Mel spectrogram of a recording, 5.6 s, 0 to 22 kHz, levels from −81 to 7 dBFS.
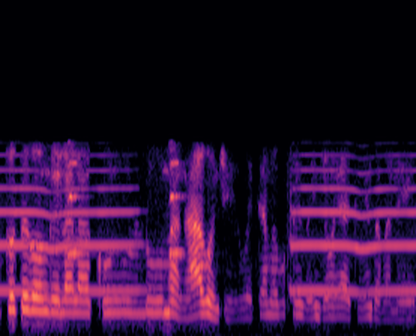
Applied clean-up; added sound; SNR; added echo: none; Bowed string instrument + Trumpet; 5 dB; none.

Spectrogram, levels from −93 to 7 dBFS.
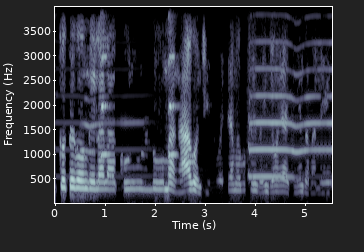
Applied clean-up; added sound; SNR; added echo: classical method spectral subtraction.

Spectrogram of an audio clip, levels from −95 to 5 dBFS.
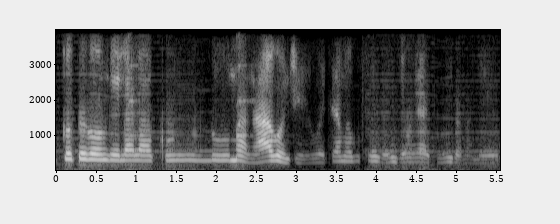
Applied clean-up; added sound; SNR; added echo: neural separator model SepFormer DNS4.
